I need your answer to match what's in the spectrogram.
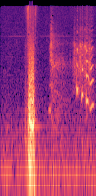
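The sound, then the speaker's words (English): A toy's fart mechanism sounds: a short, loud, raspy burst, then a fainter squeak and a wavering, squeaky trill. No one speaks. “I'm just going to take her fart mechanism off, please.”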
